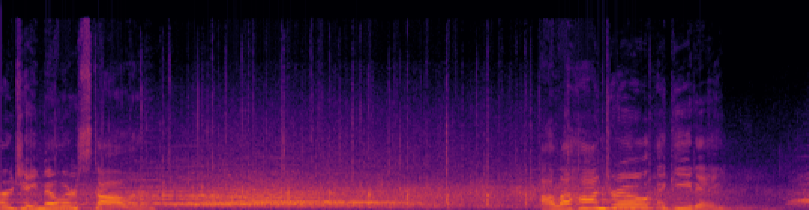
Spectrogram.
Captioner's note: applause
